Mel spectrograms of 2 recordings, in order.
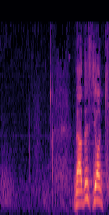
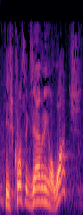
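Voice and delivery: usual speaking voice

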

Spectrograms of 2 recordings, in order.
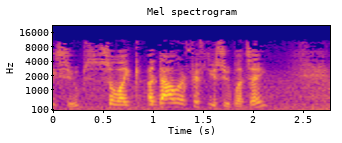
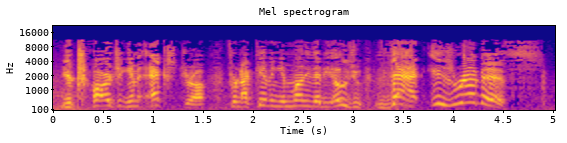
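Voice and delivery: emphatic verdict; 6 semitones higher than usual. Acted. Rebbe delivers his verdict.

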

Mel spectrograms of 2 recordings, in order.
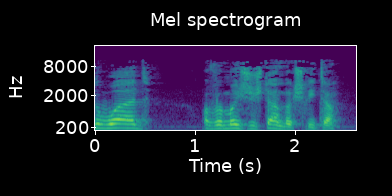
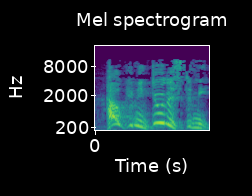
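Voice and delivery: fast, higher indignant outburst; furious; 7 semitones higher, 5 dB louder, faster than usual. Retold or imitated. Husband fuming that the tailor cheated him, fast indignant outburst. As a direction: sputter with outrage at being cheated. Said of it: "The guy was furious".

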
